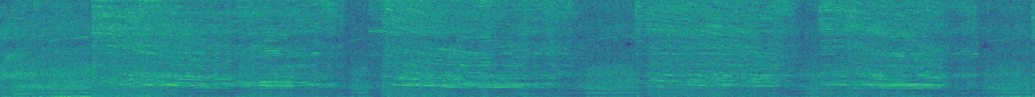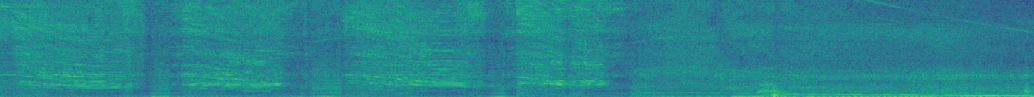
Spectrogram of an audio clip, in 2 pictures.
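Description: Wood being worked by hand for a flush door lock mortise, with rhythmic rasping, scraping strokes repeating steadily and close by, each pass rough and gritty, one sharp knock near the end.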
